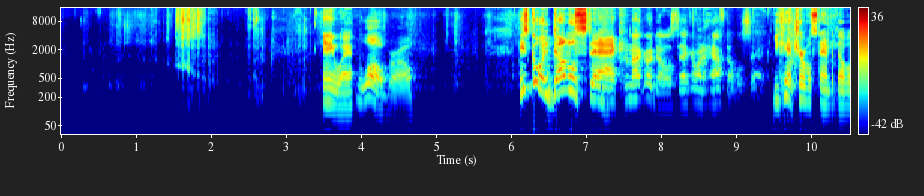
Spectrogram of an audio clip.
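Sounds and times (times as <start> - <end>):
chewing crunches of potato chips: 0.0 - 3.6, 4.7 - 5.7
potato chips being bitten and crunching: 0.1 - 6.1
speech: 3.5 - 4.8, 6.1 - 10.5.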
